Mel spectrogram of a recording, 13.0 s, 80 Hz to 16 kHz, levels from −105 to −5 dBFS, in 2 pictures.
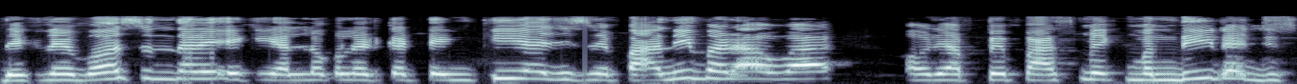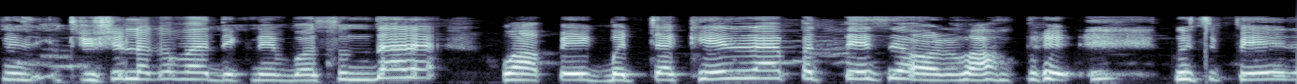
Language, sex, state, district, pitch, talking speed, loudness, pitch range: Hindi, female, Bihar, Purnia, 275 Hz, 220 wpm, -15 LUFS, 255-305 Hz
